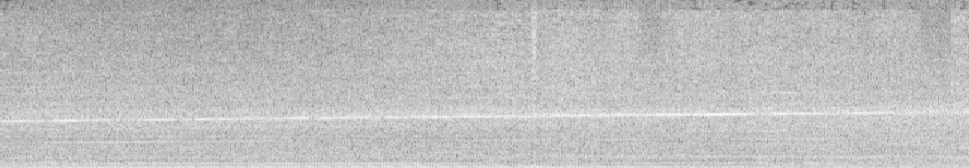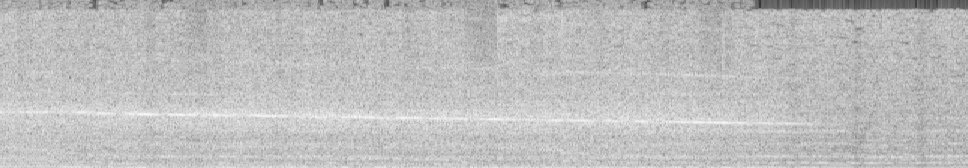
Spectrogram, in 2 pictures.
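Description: Chevrolet Camaro engine running at high rpm on a chassis dyno, a long sustained pull. A high whine climbs slowly and then falls away, and the engine note shifts down about seven seconds in.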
